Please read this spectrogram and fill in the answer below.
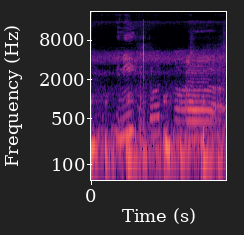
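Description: Regular soft heartbeats at the mitral area, about 80 a minute, with faint tonal background sounds; normal heart sounds.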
